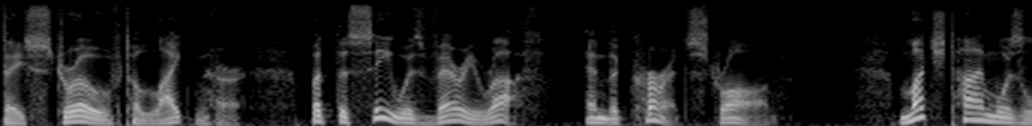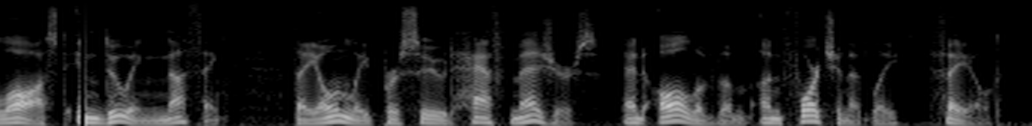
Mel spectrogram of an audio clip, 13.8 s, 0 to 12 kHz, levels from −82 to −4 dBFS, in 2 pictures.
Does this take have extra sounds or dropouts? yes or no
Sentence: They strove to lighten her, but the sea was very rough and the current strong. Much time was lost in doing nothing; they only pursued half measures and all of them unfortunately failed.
yes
